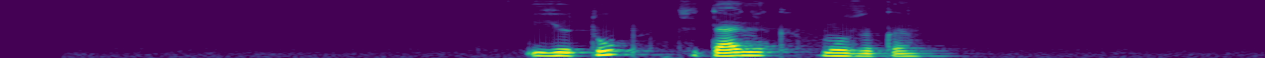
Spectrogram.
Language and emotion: Russian, neutral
